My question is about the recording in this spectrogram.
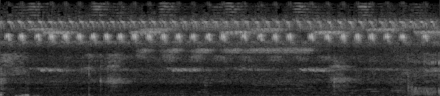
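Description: An insect chirping in rapid, evenly spaced high-pitched pulses, with soft rustling as drumstick leaves are tipped into a frying pan and stirred with a steel spoon.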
